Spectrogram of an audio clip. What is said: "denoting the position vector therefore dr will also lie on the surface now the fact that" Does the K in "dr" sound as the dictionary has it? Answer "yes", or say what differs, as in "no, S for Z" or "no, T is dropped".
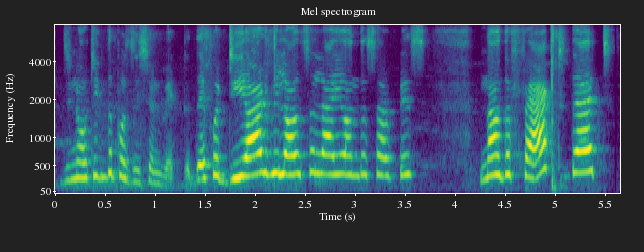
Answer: no, K is dropped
